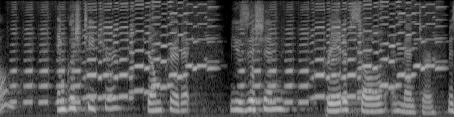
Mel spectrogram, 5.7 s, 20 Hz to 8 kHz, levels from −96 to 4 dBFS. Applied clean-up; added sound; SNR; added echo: none; Harmonica; 0 dB; none.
